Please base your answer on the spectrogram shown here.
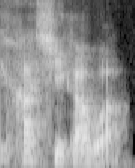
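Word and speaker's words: Hasegawa: So, with the, tell me if I mispronounce this, the Hasagawa family, is that how you pronounce it? Nico, you have more experience with the Japanese language than I do. You said it's Hasagawa, correct? But it's... Yeah, it would be Hasagawa. Hasagawa.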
